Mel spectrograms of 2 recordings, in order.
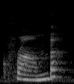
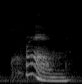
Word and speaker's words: crumb: top you recognize those we're not going to pronounce it crumb but rather we'll just leave the be off it's silent crumb like a crumb of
